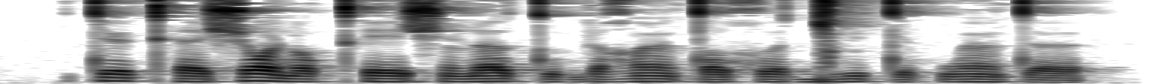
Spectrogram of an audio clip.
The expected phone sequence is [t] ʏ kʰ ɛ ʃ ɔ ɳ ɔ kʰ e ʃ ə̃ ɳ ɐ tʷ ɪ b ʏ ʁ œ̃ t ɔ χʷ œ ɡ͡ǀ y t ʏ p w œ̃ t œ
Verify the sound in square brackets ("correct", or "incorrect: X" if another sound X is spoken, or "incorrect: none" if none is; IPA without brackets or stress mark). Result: correct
